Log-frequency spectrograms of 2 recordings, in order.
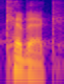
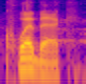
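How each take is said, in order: First: The word begins with a plain k sound. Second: The word begins with a kw sound. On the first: The speaker calls it right. "the U is almost silent" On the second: The speaker calls it wrong. "It's not Quebec"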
